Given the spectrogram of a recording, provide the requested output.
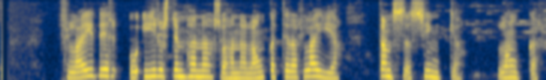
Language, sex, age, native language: Icelandic, female, 40-49, Icelandic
